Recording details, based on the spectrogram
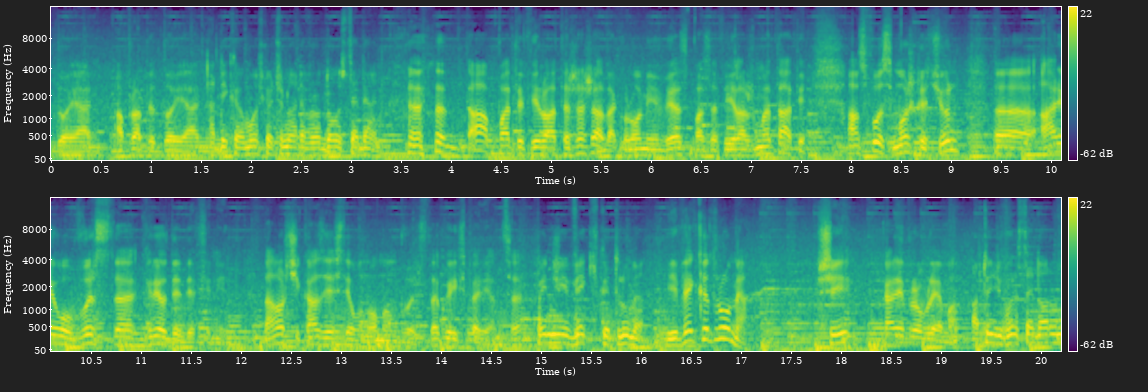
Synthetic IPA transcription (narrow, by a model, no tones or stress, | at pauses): d̪o̞janʲ | a̰pɾoape̞d̪o̞janʲad̪ikəmoʃkət͡ʃunaɾevɾod̪owəsut̪ed̪eanʲ | d̪a̰poat̪e̞filuat̪əʃiaʃad̪akəulominverspoat̪səfijelaʒumət̪at̪e̞ | amspusmo̞ʃkət͡ʃunəaɾe̞o̞vɨrst̪əɡɾe̞wd̪e̞d̪e̞finḭt̪d̪aɨnort͡ʃekazje̞st̪e̞uno̞mɨnvɨrst̪əkuekspe̞ɾiḛnt̪səpəjnujevekʲkɨt̪lumeaje̞vekʲkɨt̪lumea̰ | ʃikaɾejepɾo̞ble̞ma̰at̪unt͡ʃʲvɨrst̪ajed̪oaɾun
